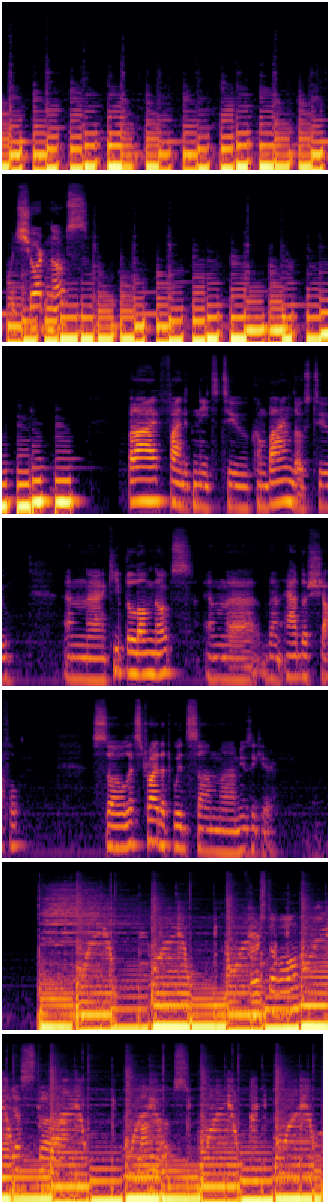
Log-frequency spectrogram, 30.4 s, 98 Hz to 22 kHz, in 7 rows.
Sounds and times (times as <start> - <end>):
Bass guitar: 0.0 - 9.9, 22.2 - 30.3
Speech: 4.4 - 5.6, 10.4 - 13.2, 13.9 - 17.8, 18.6 - 21.1, 25.0 - 27.2, 27.8 - 28.7.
